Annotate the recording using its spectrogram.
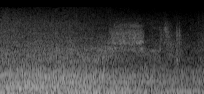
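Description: A man curses sharply.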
